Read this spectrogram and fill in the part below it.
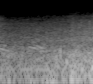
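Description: Stormy Black Sea waves surge and break against the Yalta seafront in August, a short, rough rush of surf mixed with gusting wind buffeting the microphone.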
